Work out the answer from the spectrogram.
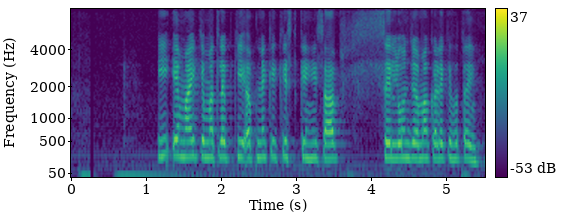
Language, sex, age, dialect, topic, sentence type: Magahi, female, 56-60, Western, banking, question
